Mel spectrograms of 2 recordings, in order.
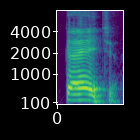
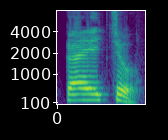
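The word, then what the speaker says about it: catch: बाद टी के बाद च लिखा हो तो टी का उच्चारण नहीं होगा यदि टी के बाद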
